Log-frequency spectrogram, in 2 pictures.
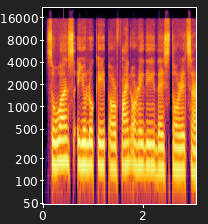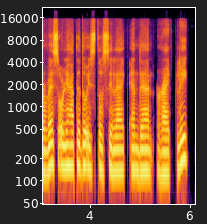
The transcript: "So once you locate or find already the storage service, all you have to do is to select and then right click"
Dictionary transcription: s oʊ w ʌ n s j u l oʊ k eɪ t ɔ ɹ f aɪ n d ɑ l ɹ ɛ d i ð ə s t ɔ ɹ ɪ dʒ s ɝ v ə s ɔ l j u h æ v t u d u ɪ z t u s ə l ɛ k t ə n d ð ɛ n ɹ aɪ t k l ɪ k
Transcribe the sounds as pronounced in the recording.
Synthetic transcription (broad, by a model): s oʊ w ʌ n s j u l oʊ k eɪ t ɔ ɹ f aɪ n d ɑ l ɹ ɛ d i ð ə s t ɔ ɹ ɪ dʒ s ɝ v ə s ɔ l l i h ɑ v t u d u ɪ s t u s ə l ɛ k t ə n d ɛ n ɹ aɪ t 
